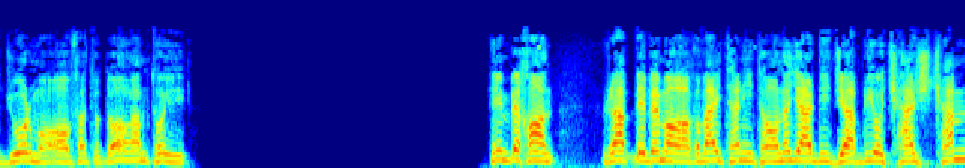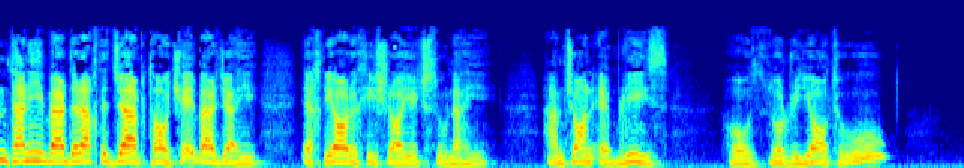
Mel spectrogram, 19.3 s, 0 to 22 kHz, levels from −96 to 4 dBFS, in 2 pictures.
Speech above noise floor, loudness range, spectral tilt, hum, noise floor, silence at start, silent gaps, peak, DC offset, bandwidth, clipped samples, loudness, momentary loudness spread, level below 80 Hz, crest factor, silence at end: 41 dB; 10 LU; -6 dB/octave; none; -64 dBFS; 0 s; 2.01-4.78 s; -4 dBFS; under 0.1%; 11 kHz; under 0.1%; -24 LUFS; 14 LU; -62 dBFS; 22 dB; 0.8 s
